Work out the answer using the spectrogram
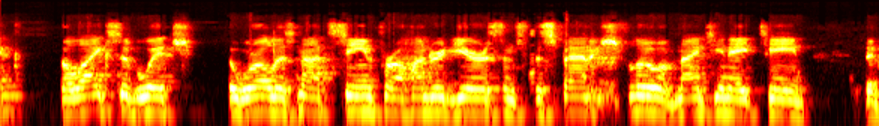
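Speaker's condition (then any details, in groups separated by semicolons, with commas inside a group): No condition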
